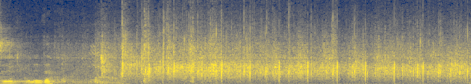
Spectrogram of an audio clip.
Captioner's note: audience applauds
